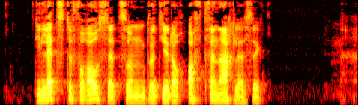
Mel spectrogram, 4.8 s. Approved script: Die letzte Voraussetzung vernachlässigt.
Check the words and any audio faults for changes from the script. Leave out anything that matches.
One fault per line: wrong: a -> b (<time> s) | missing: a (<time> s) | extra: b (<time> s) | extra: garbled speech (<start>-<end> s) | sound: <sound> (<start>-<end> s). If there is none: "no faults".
extra: wird jedoch oft (2.0 s)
